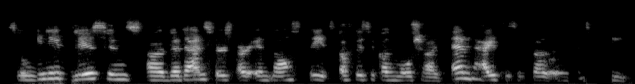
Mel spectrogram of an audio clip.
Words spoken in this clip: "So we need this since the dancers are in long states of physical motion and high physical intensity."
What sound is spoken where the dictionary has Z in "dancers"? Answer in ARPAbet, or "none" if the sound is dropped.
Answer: S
